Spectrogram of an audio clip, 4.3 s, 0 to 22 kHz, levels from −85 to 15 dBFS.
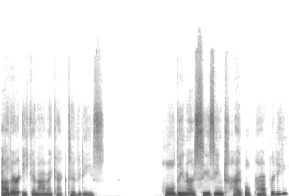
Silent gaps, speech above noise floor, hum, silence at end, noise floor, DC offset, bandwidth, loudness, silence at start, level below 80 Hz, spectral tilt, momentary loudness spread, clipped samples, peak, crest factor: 1.80-2.30 s; over 67 dB; none; 0.05 s; under -90 dBFS; under 0.1%; 17.5 kHz; -24 LUFS; 0 s; -70 dBFS; -5.5 dB/octave; 11 LU; under 0.1%; -6 dBFS; 16 dB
